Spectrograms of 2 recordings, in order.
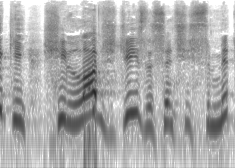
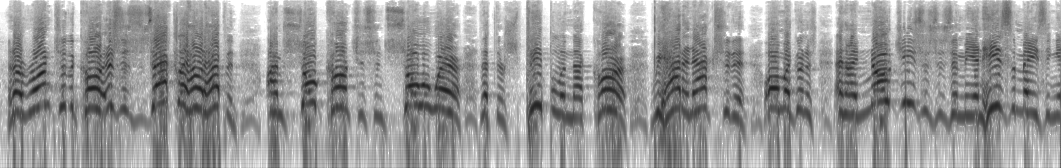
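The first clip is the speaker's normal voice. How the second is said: high, loud, breathless storytelling; excited retelling; 9 semitones higher, 12 dB louder than usual. Real, not acted. Preacher reliving the crash for the congregation, excited and loud. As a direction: tell it all in a rush of excitement.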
